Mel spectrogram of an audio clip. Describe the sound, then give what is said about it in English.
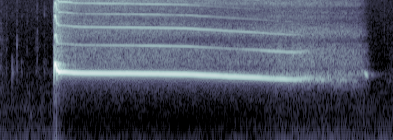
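A little red whistle gives one long, loud, steady blow whose shrill tone sags slightly in pitch and weakens before stopping abruptly, with no voices. “I knew I could count on the little red whistle to not do what it was supposed to do.”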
